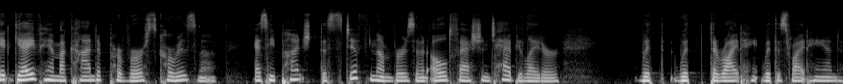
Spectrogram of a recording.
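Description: A woman speaks at a moderate pace in a fairly low pitch, her dark, mellow tone held in fairly even intonation and captured with a dry, close sound with no echo. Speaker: columnist, writer. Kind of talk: casual chat and reading own essay.

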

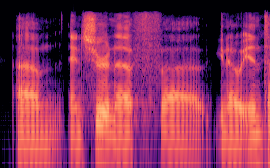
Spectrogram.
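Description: A man with a Kentucky accent, a very deep, low pitch and fairly even intonation. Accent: Southern US (Kentucky). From Kentucky (Bowling Green). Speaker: senior security architect. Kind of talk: casual interview chat.

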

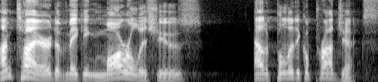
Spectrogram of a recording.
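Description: At a fairly high pitch and fairly slow pace, a man speaks in a bright, sharp, animated tone with lively intonation. The recording is very clean, with a silent background. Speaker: pastor. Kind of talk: sermon. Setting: church.

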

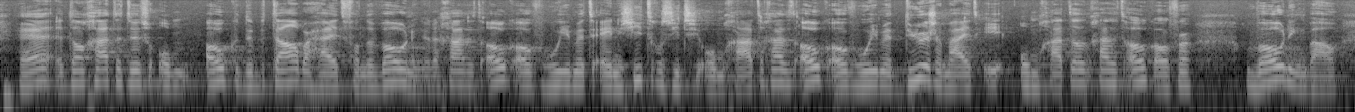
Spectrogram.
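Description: Talking fairly quickly, a man is heard against noticeable noise behind him. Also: medium pitch for a man, fairly even intonation. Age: young. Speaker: local politician. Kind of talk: radio discussion. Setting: live radio in a cultural centre.

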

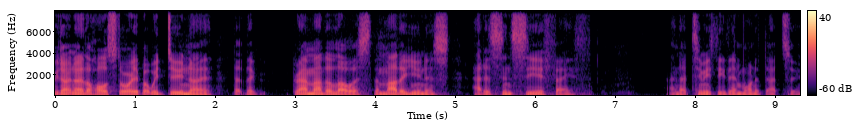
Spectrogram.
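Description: In a dry, close sound with no echo, a man talks at a moderate pace in a fairly low, monotone voice with flat intonation. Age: 20s. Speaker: preacher. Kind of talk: sermon.

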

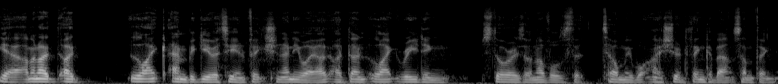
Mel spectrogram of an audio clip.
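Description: Talking at a very fast pace in a southern English accent, a man with a fairly low voice is heard on a very clean recording with a silent background. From south London, Croydon. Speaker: novelist. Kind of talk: interview.

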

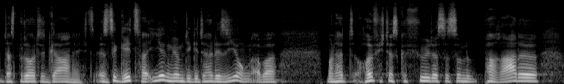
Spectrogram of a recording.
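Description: With a dark, mellow tone, a man speaks at a very fast pace in a fairly high pitch. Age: 30s. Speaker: author and entrepreneur. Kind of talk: podcast interview.

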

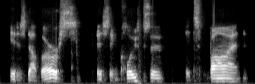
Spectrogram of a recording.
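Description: A man with a medium pitch speaks with an Alabama accent in a dry, close sound with no echo. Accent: Southern US (Alabama). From US South, Selma, Alabama. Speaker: museum curator. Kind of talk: interview.

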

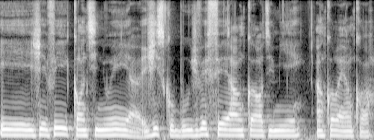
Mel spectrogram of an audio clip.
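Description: A fairly slow pace with noticeable background noise. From Goma, eastern DR Congo. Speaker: art student and comic artist. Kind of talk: interview. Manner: halting.

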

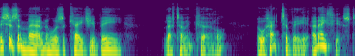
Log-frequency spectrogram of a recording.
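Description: Very wide pitch swings at a moderate pace, with a dry, close sound and no echo. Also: man, medium pitch for a man. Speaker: defence strategist and professor. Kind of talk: interview, analytical discussion.

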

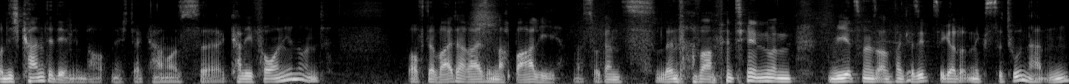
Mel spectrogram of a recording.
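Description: A man with a dark, mellow tone, fairly low pitch, ordinary pitch variation and a moderate pace. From Berlin, Germany. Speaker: coach and seminar leader. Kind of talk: casual interview.

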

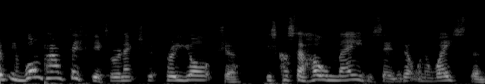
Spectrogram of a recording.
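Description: A man speaks in a high voice, the sound dry and close with no echo. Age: 40s. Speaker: comedian. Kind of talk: casual chat. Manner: animated.

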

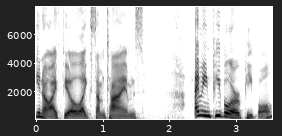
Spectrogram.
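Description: A woman with an American accent speaks at a fairly low pitch. The recording is very clean, the background silent. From rural Maine, US. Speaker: stand-up comedian. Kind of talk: casual chat.

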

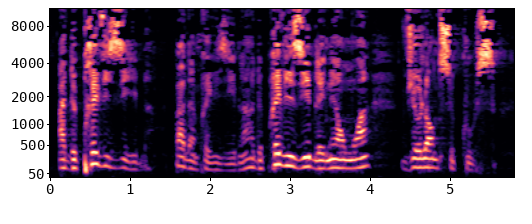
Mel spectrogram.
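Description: A somewhat breathy, dark, mellow male voice at medium pitch, with ordinary pitch variation and a fairly slow pace. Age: 70s. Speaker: fashion industry consultant. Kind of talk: talk to an audience.

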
